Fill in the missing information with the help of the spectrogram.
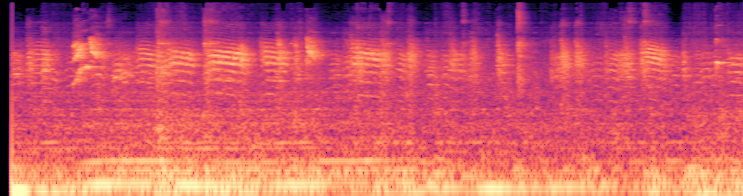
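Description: Zebra finches give short, nasal, toy-trumpet beeps in a busy, overlapping chorus.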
